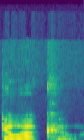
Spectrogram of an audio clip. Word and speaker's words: Dobhar-chú: Gary Gary from Irish Aquatic Monsters told me it was Dobhar-chú.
